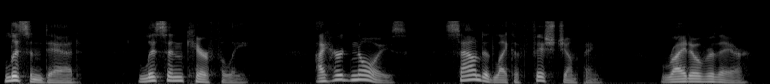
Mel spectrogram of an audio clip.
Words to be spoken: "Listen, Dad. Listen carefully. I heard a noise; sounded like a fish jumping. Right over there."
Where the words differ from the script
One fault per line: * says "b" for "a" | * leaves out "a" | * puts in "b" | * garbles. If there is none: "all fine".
* leaves out "a"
